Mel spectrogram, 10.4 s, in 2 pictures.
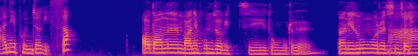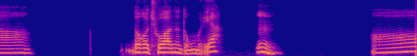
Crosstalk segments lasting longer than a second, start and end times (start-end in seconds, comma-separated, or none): none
